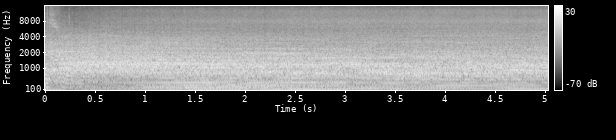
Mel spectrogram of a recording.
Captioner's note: applause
